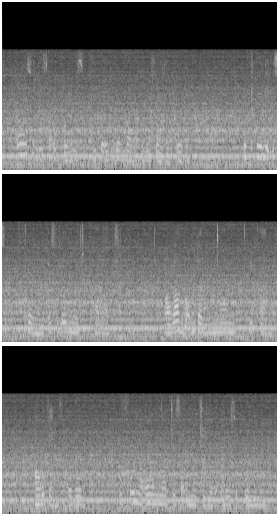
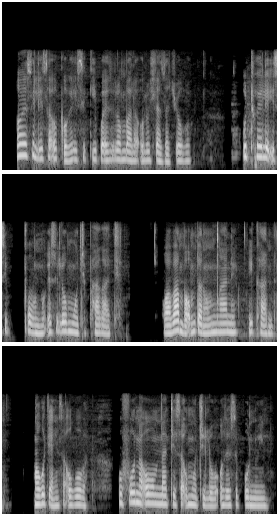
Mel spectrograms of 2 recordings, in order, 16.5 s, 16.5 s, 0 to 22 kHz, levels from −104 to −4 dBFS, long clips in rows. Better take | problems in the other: second | background sound (Engine); 2 dB above the speech

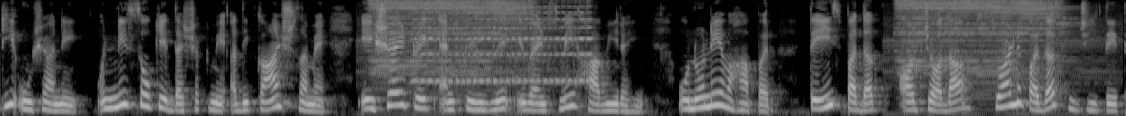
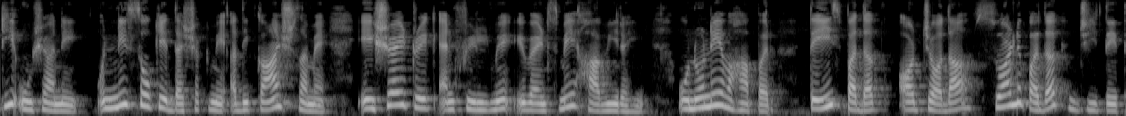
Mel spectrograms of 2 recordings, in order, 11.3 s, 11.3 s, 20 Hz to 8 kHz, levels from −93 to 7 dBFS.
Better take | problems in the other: second | background sound (Bowed string instrument + Sawing); 8 dB below the speech

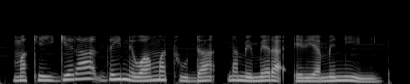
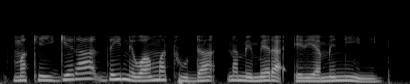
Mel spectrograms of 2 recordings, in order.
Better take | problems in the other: second | noise reduction (neural separator model SepFormer WHAM!)

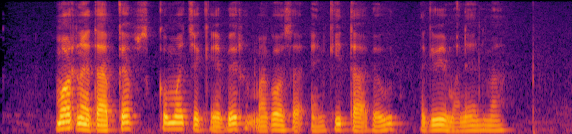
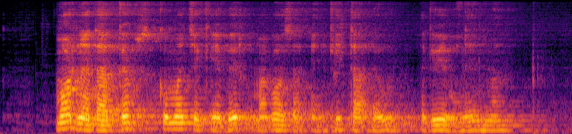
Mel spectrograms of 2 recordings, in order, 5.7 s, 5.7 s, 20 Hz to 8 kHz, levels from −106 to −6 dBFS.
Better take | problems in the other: first | noise reduction (neural separator model SepFormer DNS4)

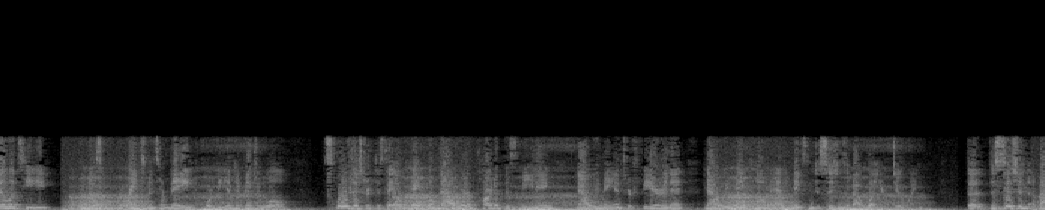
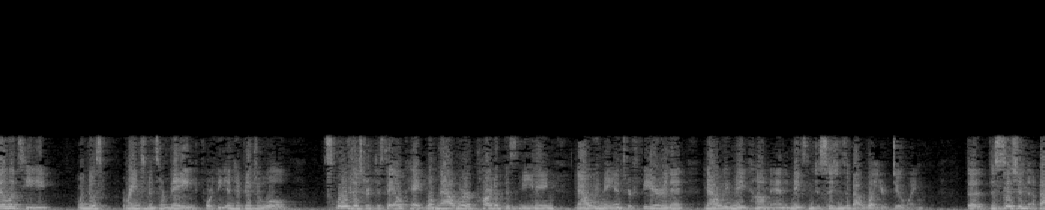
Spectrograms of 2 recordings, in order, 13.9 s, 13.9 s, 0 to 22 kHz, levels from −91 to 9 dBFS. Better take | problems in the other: second | background sound (Breathing); 1 dB above the speech

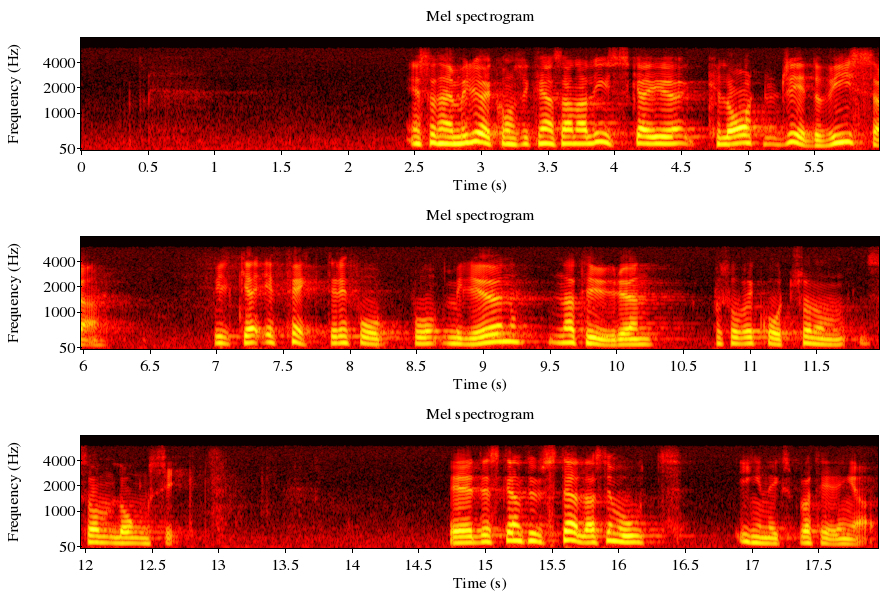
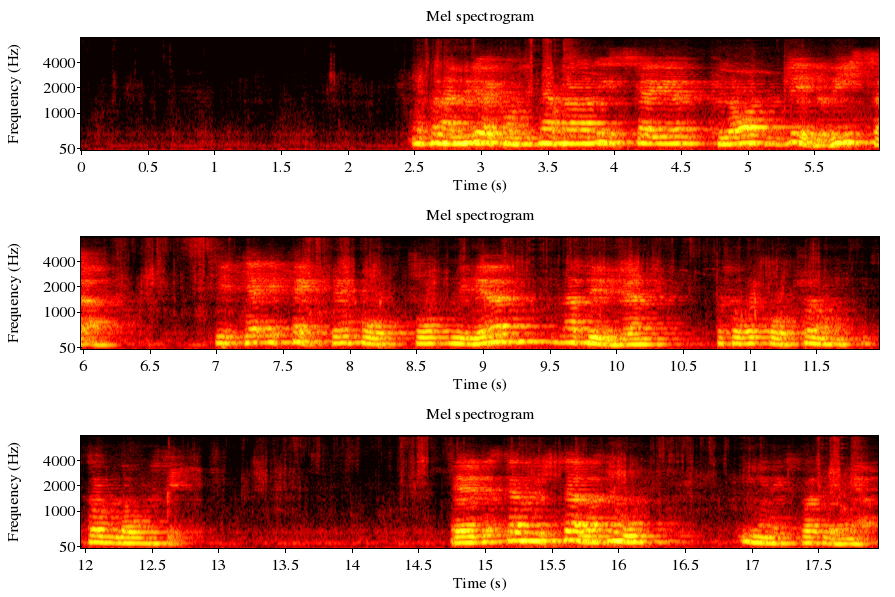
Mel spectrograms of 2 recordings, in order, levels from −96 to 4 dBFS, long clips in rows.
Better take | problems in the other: first | noise reduction (neural separator model SepFormer DNS4)

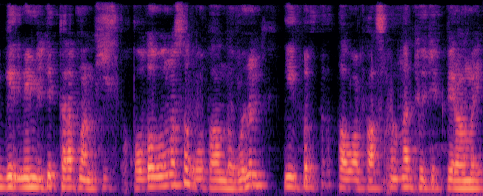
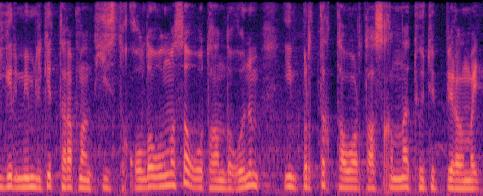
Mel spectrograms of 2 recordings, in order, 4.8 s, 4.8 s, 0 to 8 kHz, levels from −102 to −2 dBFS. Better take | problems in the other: second | noise reduction (neural mask model DeepFilterNet 3)

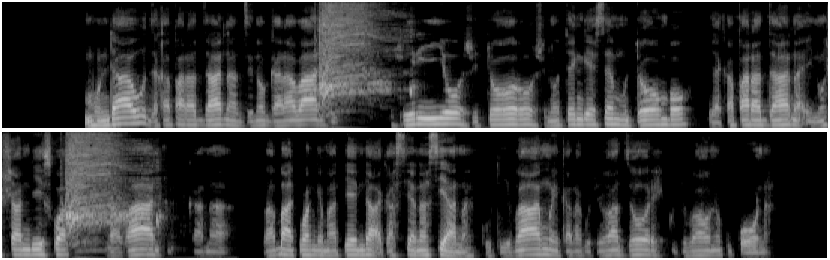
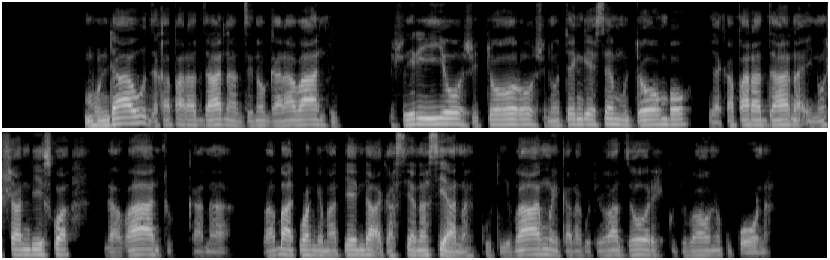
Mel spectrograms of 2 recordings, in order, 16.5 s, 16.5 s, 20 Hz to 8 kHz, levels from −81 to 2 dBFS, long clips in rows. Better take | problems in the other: second | noise reduction (classical method log-MMSE)

